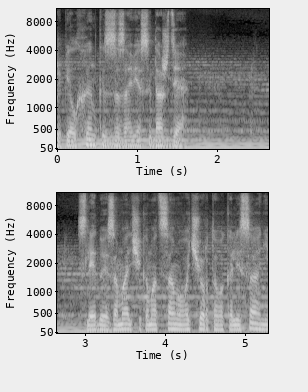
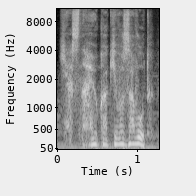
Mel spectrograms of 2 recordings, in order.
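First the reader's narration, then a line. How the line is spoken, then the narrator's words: Hurried whisper. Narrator (Russian): торопливо зашептал Хэнк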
